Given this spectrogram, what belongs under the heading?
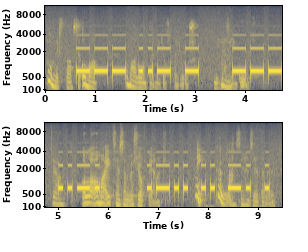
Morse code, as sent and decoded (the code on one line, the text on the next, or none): --- ..- - / --- ..-. / .-.. .. -. .
OUT OF LINE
